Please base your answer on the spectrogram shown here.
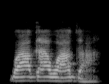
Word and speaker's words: Wagga Wagga: though she live in Wagga Wagga okay so I can say it right Wagga Wagga Wagga Wagga right yeah correct me my English okay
